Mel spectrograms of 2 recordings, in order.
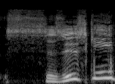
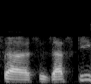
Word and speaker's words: Suzeski: Suzuki? Did I get it right? Ed Suzuki? – That's definitely how it looks. It's Suzeski. – Suzeski. – Close. Americanized Polish.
